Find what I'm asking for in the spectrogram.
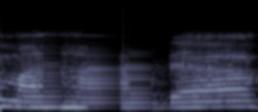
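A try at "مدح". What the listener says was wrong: jangan dibalik. Ya, madaha ya, bukan mahada.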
